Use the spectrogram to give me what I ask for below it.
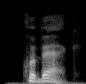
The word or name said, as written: Quebec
